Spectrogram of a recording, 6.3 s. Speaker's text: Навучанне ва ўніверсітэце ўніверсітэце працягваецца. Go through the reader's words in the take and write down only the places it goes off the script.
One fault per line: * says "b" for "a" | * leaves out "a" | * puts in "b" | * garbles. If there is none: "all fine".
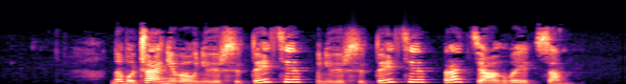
all fine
